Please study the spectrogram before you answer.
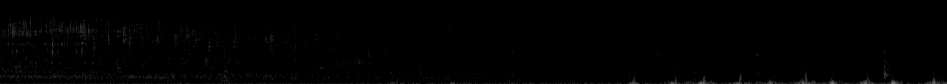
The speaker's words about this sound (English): The water's on, baby. The water's on.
